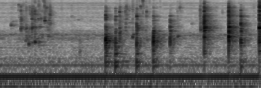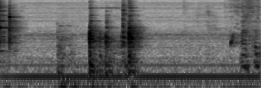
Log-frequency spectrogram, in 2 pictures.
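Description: Spoon scraping and clinking against a pot while bulgur and green lentil soup with yogurt is stirred, a run of close, irregular metallic taps and scrapes over a steady low hum.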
